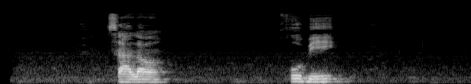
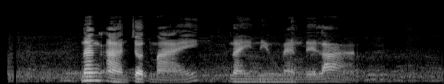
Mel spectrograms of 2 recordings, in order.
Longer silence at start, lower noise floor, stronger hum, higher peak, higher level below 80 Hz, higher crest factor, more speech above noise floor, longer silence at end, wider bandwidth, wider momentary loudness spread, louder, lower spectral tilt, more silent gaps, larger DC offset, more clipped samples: first, 1.1 s vs 0.1 s; first, -52 dBFS vs -46 dBFS; neither; about the same, 0 dBFS vs 0 dBFS; first, -52 dBFS vs -74 dBFS; second, 18 dB vs 26 dB; first, 39 dB vs 21 dB; first, 1.3 s vs 0 s; about the same, 11.5 kHz vs 10.5 kHz; second, 16 LU vs 24 LU; first, -15 LUFS vs -24 LUFS; first, -6 dB/octave vs -4 dB/octave; neither; neither; neither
